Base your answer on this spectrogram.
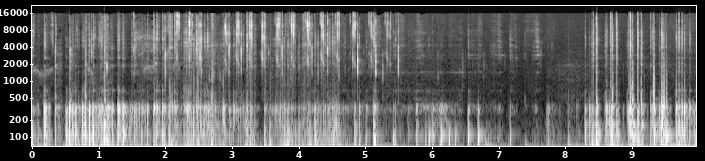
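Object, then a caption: Steel wire-mesh microphone grille. Fingertips and short nails of both hands scratch the bare steel wire-mesh grille of a black desktop condenser microphone with a hollow dome. It makes a rapid, irregular stream of scratchy strokes with a dense, boomy low rumble and bright crackling streaks on top. The scratching eases off around the seventh second, then returns louder near the end.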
